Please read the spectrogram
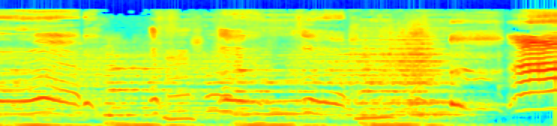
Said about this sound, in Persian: باشه، طوری نیست عزیزم، گریه نکن.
